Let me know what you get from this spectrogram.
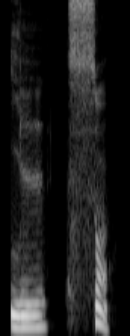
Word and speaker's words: ils sont: So that time it's an S sound, a s. Ils sont. – Ils sont. – So in that situation, you're not pronouncing the S of the il, but you're pronouncing the S of the word sont, S-O-N-T.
